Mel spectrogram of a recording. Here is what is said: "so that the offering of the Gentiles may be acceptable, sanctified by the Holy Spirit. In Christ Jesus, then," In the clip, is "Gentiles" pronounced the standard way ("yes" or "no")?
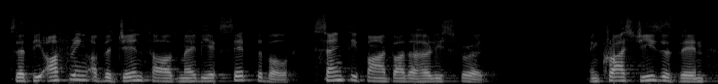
yes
